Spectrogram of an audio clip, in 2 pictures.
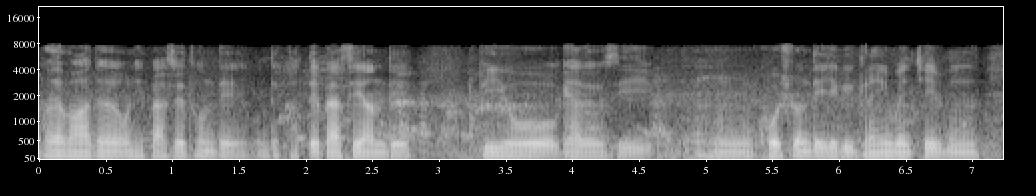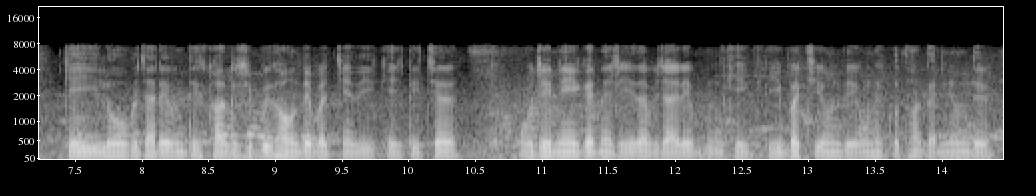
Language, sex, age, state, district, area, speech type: Dogri, male, 18-30, Jammu and Kashmir, Reasi, rural, spontaneous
